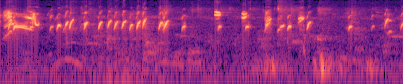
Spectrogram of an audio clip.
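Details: Goldfinch song as a stimulus for learning: an opening buzzy flourish, then a rhythmic run of short, bright chirps with occasional sharp ringing notes.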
